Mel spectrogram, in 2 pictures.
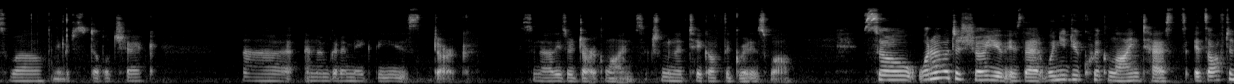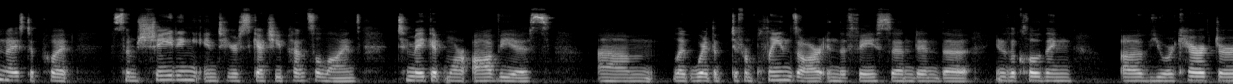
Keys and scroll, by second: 0.5 super+a.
